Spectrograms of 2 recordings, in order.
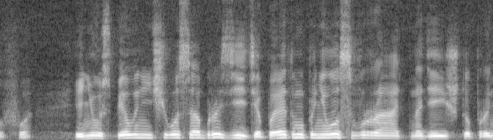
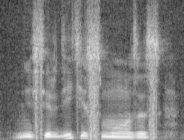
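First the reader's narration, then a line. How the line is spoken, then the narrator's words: Gentle. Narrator (Russian): ласково произнесла госпожа Мозес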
